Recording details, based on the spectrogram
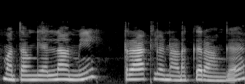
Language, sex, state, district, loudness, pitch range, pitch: Tamil, female, Tamil Nadu, Nilgiris, -18 LUFS, 215-235 Hz, 230 Hz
